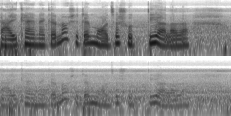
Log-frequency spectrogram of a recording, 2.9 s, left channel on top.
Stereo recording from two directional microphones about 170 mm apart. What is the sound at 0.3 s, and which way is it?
Speech, 40° left (ahead or behind).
